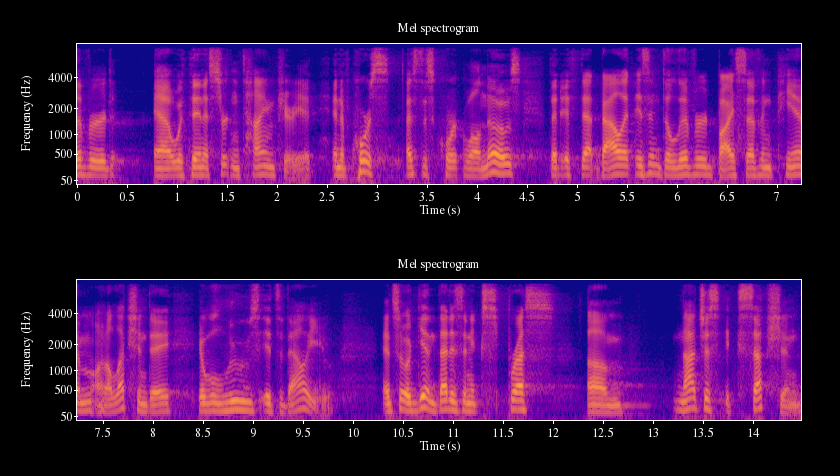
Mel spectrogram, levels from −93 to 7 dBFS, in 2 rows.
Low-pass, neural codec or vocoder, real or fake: 7.2 kHz; autoencoder, 48 kHz, 32 numbers a frame, DAC-VAE, trained on Japanese speech; fake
